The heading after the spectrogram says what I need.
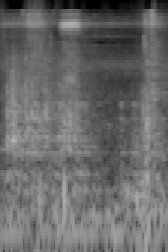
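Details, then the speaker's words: Craigslist Simplicity rototiller, spark plug lead removed, old gas still in: short recoil pull turns freely with a couple of firm compression puffs; not seized, compression sounds good though unmeasured. "yeah turns freely the Rope is in very good shape and I hear it as it strokes the compression I don't obviously I'm not measuring the compression but I"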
